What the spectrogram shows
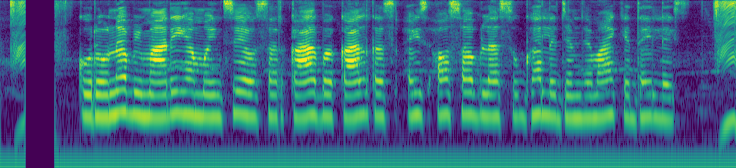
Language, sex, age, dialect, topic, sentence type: Chhattisgarhi, female, 18-24, Northern/Bhandar, banking, statement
